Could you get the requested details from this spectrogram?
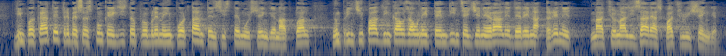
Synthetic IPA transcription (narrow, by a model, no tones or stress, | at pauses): d̪inpəkat̪e̞t̪ɾe̞buje̞səspunkəeɡzist̪əpɾo̞ble̞me̞impo̞rt̪ant̪e̞ɨnsist̪e̞mulʃe̞ŋɡe̞nak̚t̪ualɨnpɾint͡ʃipald̪iŋkauzaune̞jt̪e̞nd̪int̪se̞d͡ʒe̞ne̞ɾale̞d̪e̞re̞ | nat̪sio̞nalizaɾeaspat̪sijulujʃe̞ŋɡʲḛn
